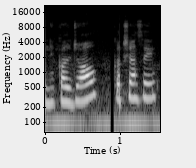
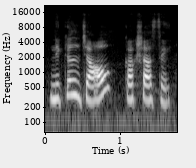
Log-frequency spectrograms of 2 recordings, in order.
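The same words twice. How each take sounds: First: The phrase is said quietly and calmly. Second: The phrase is shouted loudly and angrily. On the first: The speaker is not angry. "हम शांति से बोलते हैं" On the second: The speaker is angry. "अध्यापक चिल्लाते हुए बोलते हैं"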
